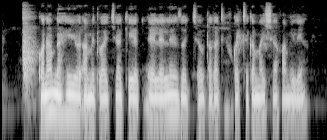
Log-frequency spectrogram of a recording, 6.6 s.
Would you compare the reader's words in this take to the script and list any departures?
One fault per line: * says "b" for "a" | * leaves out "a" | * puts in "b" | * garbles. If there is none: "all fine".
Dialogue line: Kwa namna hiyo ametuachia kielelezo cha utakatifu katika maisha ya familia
all fine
